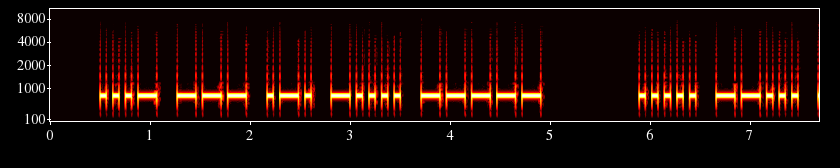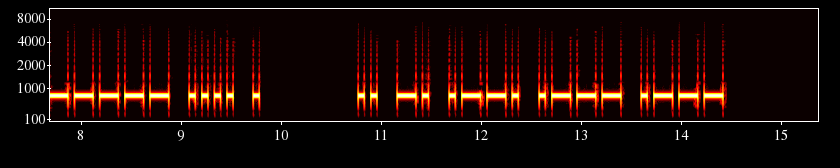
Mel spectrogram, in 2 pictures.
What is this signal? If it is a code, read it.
Morse code, heard as a keyed tone, about 19 wpm, 800 Hz. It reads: VOR60 570HE INPJJ
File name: CW / DET / 1 9 1500C S A 18wpm 2459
